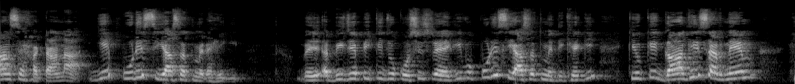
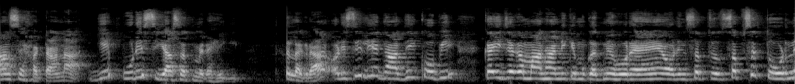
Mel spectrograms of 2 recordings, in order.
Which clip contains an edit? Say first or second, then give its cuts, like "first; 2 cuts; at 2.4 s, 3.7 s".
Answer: second; 1 cut; at 2.8 s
